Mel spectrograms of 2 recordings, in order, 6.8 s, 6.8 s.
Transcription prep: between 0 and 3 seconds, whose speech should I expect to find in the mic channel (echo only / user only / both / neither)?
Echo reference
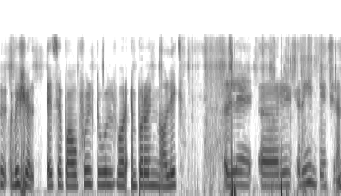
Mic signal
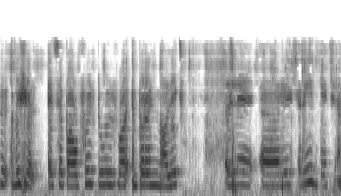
echo only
